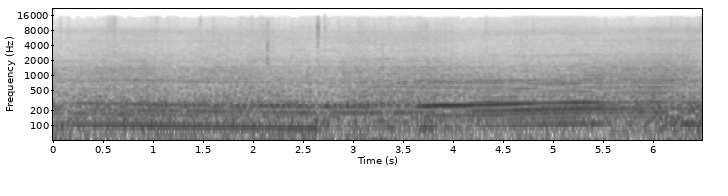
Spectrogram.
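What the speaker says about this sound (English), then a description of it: "the car's been able to rev up in a way where I can actually hear the supercharger." A Mercedes-Benz E55 AMG W210 engine with a Kleemann supercharger and a misfire revs steadily, the supercharger's rising whine layered over a deep, continuous rumble, loud and close throughout.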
